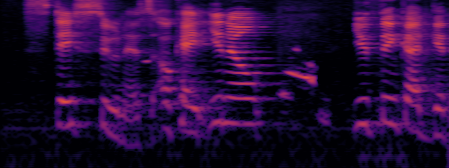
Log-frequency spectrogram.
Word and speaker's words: Staisiunas: Okay, so say your name, last name again, because I always pronounce it wrong. Oh, yes, very few people get it off the first time. It's Staisunas. Staisiunas.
